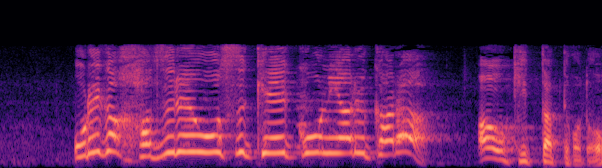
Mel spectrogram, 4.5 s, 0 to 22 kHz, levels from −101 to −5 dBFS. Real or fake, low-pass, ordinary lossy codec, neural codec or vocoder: real; 7.2 kHz; none; none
